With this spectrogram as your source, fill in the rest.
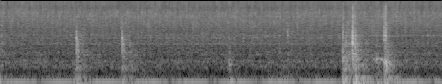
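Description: Chickpeas being lightly fried in a pan, a low steady sizzle under a constant hum, with a few sharp spatula scrapes and stirring clatters, the loudest bursts near the end.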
